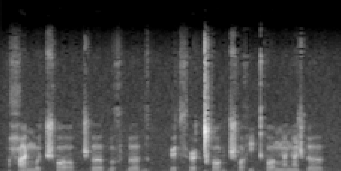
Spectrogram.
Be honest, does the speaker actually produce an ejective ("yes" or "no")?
yes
